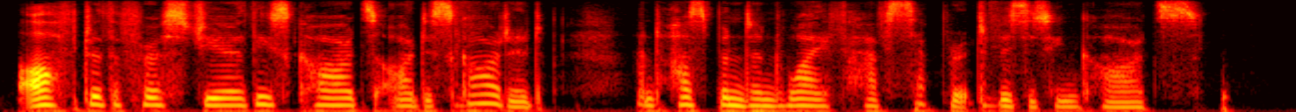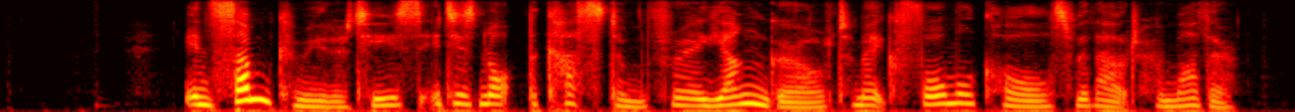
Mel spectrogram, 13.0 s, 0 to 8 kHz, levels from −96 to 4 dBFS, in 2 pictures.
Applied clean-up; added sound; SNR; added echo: neural mask model RNNoise.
